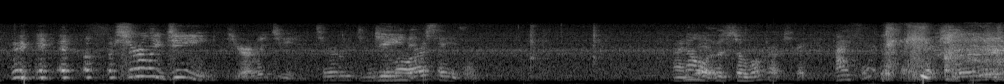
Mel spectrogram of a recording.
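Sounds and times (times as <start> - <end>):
steady hiss: 0.0 - 10.0
woman talking: 0.1 - 4.8, 6.7 - 10.0.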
